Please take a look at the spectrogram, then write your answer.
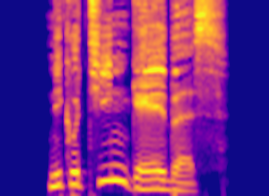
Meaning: strong/mixed nominative/accusative neuter singular of nikotingelb
- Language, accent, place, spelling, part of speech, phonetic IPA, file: German, Germany, Berlin, nikotingelbes, adjective, [nikoˈtiːnˌɡɛlbəs], De-nikotingelbes.ogg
